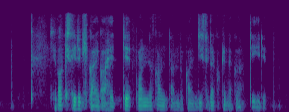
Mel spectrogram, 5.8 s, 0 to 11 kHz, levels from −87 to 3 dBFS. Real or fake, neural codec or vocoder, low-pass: fake; codec, 16 kHz, 1.1 kbps, Voila-Tokenizer; 7.2 kHz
